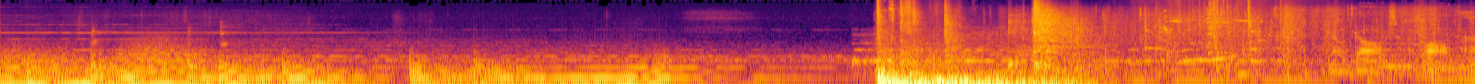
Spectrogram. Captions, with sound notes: (trash thumps) No dogs in the vault huh?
